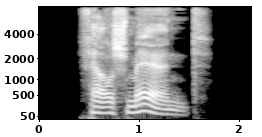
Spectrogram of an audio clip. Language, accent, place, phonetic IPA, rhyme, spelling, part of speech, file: German, Germany, Berlin, [fɛɐ̯ˈʃmɛːənt], -ɛːənt, verschmähend, verb, De-verschmähend.ogg
- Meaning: present participle of verschmähen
